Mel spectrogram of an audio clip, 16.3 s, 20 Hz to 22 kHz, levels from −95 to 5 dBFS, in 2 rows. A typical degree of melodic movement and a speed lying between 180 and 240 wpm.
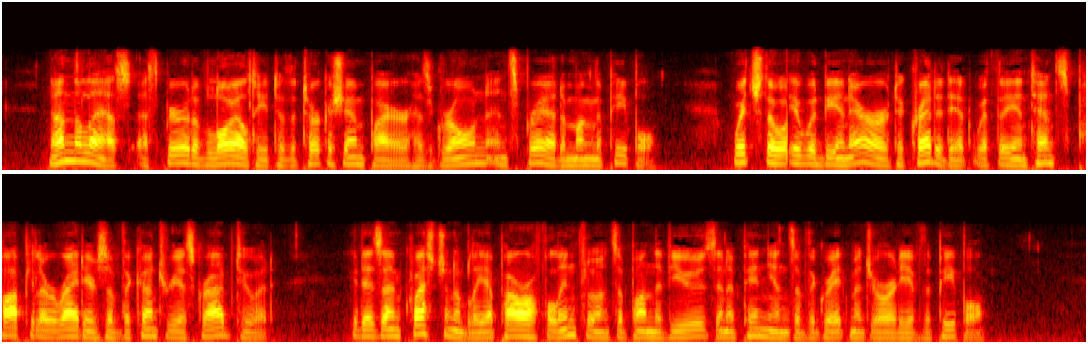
Yes: average, 4.1 semitones; fast, 205 wpm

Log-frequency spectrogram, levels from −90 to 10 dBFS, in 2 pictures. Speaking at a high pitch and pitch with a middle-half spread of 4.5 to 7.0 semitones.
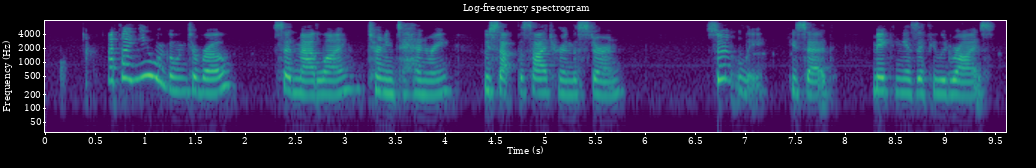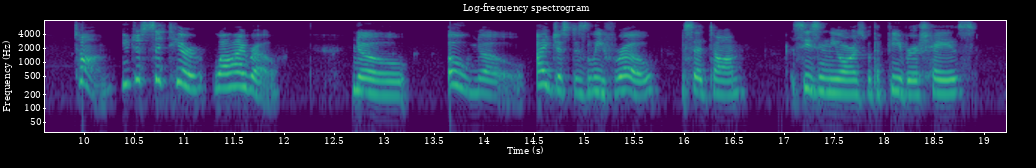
Yes: high, 230 Hz; wide, 5.4 semitones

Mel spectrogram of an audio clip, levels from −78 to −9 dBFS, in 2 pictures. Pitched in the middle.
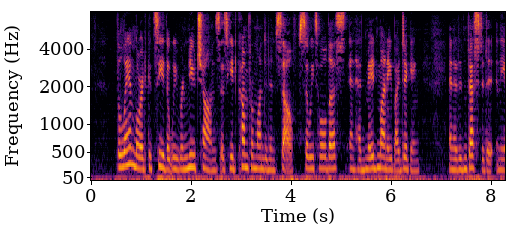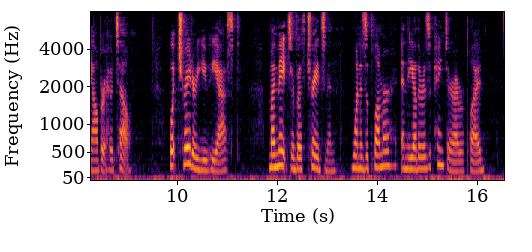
No: high, 200 Hz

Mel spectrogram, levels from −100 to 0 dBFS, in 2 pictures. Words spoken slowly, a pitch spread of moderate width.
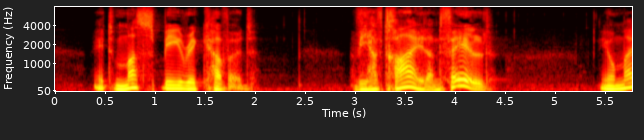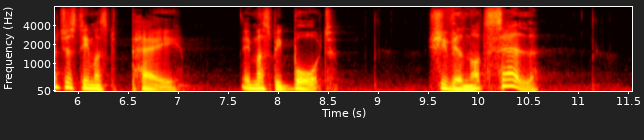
Yes: slow, 110 wpm; average, 4.6 semitones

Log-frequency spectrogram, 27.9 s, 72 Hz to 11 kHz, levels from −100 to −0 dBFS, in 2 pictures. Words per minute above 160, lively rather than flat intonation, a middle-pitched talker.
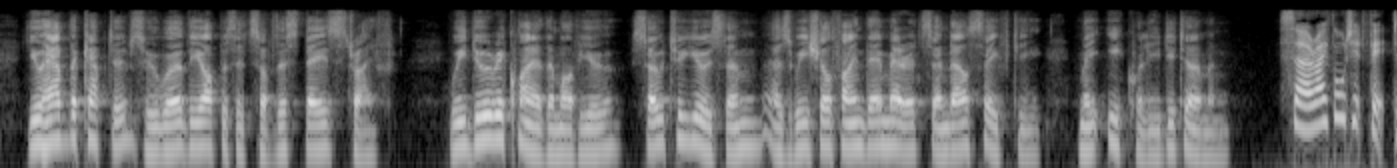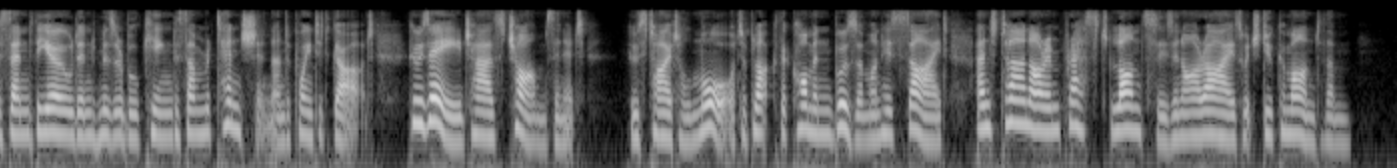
Yes: average, 175 wpm; wide, 6.6 semitones; medium, 175 Hz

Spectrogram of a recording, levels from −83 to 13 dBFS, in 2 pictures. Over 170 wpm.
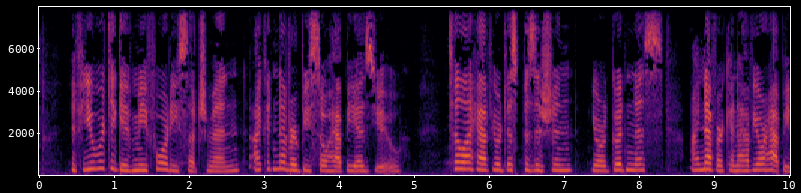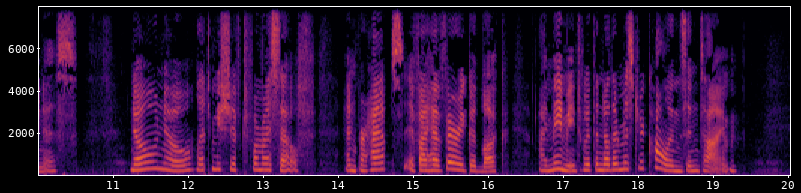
No: average, 160 wpm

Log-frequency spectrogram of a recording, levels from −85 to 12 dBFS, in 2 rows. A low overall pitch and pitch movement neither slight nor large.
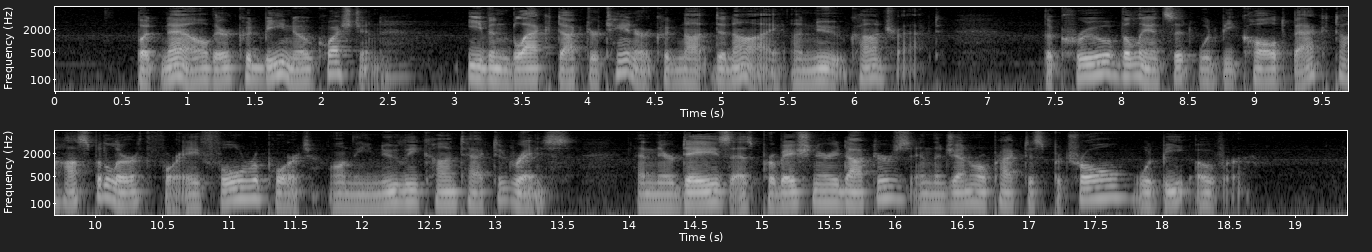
Yes: low, 100 Hz; average, 3.0 semitones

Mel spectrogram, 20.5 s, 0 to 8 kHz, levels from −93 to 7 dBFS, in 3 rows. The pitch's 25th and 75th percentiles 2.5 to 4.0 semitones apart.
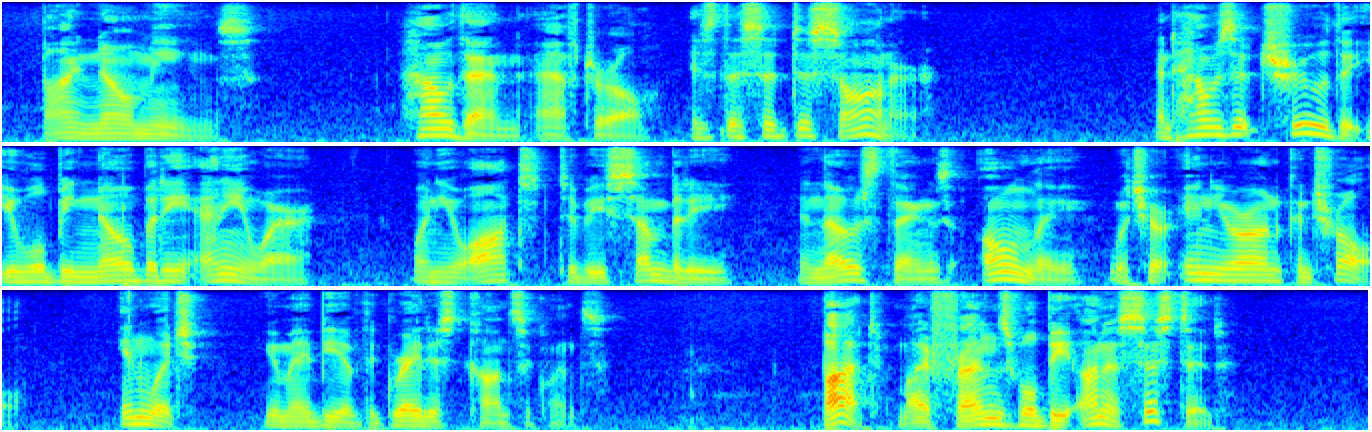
No: wide, 5.5 semitones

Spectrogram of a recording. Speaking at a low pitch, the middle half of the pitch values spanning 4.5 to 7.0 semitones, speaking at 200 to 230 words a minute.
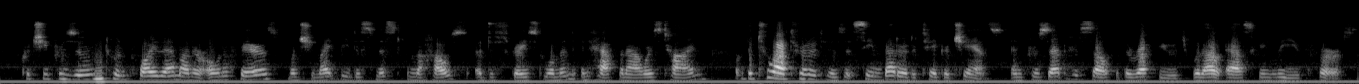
Yes: low, 125 Hz; average, 5.3 semitones; fast, 205 wpm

